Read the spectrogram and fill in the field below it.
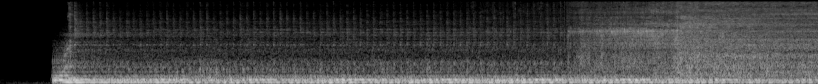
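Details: Secondhand air compressor unused for many years, after motor repair: steady even motor hum with smooth belt drive and no knocks or squeal, then a rush of air as the drain opens, expelling oily muck and water from the tank. Runs normally.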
